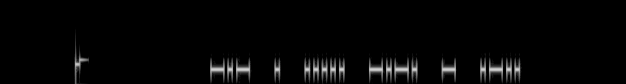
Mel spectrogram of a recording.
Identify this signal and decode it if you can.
Morse code, heard as a keyed tone, about 28 wpm, spaced as for 20 wpm, 700 Hz. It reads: KE5CTL
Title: USA Call Signs - 6 Characters - 2x Character Spacing - 28wpm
